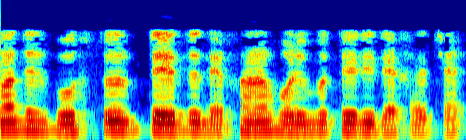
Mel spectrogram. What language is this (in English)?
Bangla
